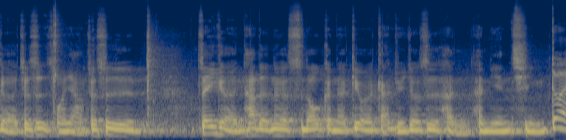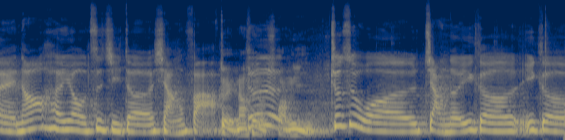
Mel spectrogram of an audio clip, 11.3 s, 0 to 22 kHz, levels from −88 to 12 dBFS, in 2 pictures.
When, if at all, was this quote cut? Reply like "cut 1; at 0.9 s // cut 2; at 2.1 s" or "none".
none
